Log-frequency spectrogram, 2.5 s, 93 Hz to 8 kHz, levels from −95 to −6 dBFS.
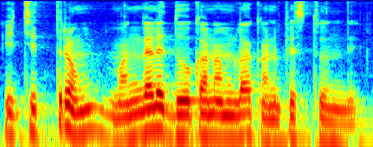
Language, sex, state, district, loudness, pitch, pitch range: Telugu, male, Telangana, Mahabubabad, -17 LUFS, 125 Hz, 115-135 Hz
